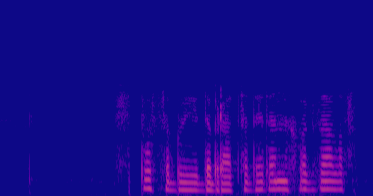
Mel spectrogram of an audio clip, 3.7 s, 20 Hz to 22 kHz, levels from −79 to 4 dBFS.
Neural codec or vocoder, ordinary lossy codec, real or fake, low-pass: none; AAC, 16 kbps; real; 7.2 kHz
